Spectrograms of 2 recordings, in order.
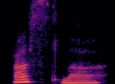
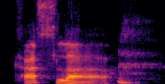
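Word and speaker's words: Kasseler: Uh K A S E L E R Kasla. Kasla. And what is Kasla?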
